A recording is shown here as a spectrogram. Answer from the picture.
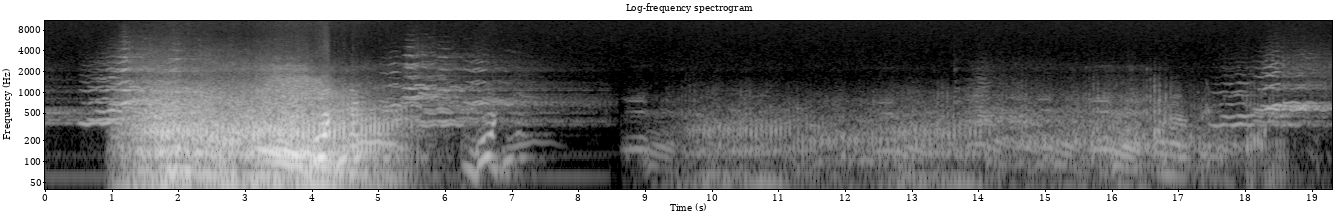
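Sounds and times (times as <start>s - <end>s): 
whale sweeping cry: 0.6s - 7.1s
whale groaning calls: 0.9s - 5.6s, 6.2s - 7.2s.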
